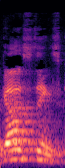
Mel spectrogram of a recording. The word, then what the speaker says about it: Gottesdienst: Gottesdienst. – That's right. Gottesdienst.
